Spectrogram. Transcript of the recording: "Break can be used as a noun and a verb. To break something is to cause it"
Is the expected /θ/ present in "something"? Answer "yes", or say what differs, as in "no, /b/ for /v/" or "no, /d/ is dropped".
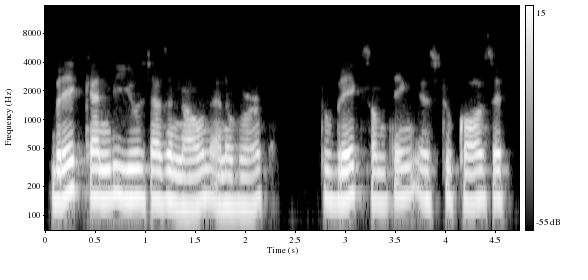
no, /t/ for /θ/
